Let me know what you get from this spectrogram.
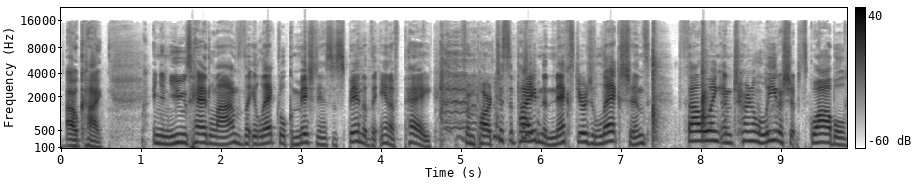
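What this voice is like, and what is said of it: Put-on American Deep South accent. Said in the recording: “United States, deep south. Yo, I can't do the accent, but ... can... Oh, good at that.”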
